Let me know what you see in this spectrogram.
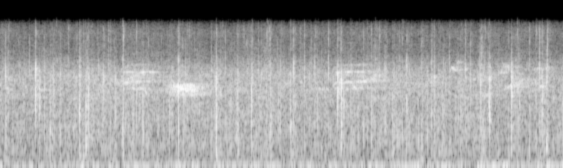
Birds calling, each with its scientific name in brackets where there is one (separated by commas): Omao (Myadestes obscurus), Iiwi (Drepanis coccinea)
